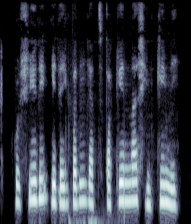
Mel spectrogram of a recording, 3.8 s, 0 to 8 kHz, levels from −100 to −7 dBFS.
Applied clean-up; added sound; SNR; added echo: neural mask model DeepFilterNet 3.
